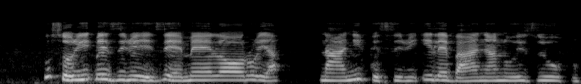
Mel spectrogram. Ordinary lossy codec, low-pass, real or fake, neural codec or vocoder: none; 7.2 kHz; real; none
